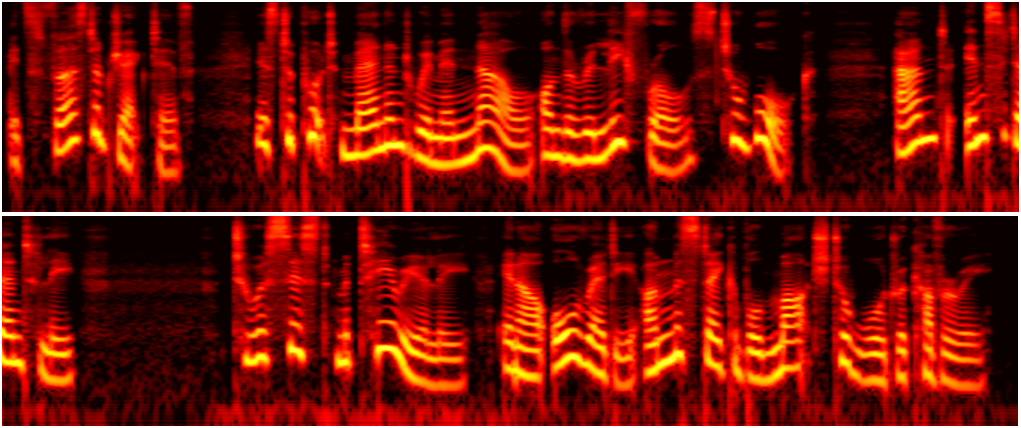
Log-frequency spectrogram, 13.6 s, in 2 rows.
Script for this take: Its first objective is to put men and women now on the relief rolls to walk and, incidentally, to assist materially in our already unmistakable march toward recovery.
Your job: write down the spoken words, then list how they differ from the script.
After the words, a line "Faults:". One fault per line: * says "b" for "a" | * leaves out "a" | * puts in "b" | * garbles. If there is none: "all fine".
Its first objective is to put men and women now on the relief rolls to walk and, incidentally, to assist materially in our already unmistakable march toward recovery.
Faults:
all fine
